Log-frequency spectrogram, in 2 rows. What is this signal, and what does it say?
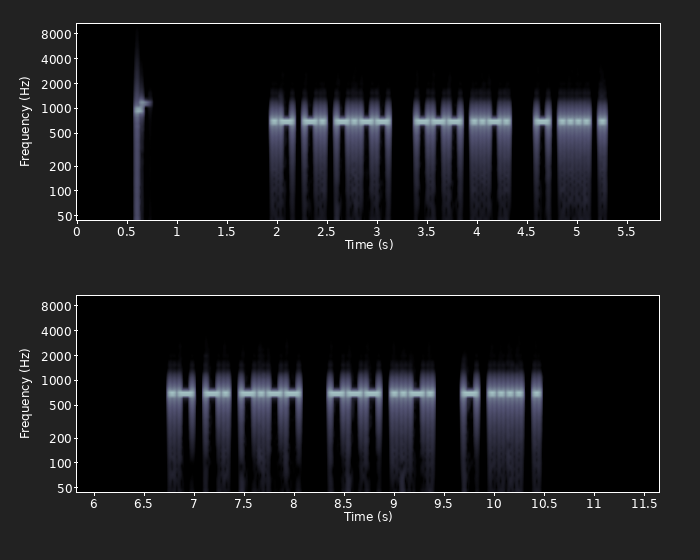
Morse code, heard as a keyed tone, about 28 wpm, 700 Hz. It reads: ANY OF THE ANY OF THE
